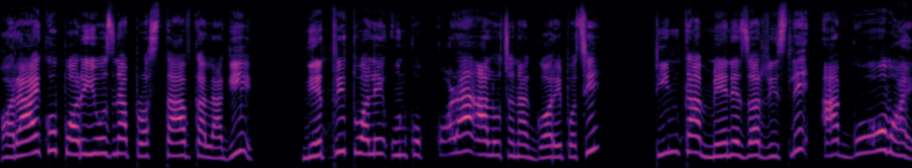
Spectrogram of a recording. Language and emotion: Nepali, angry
